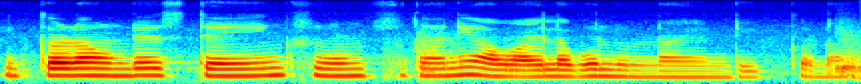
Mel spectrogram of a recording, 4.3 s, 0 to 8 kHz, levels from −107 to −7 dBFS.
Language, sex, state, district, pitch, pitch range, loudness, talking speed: Telugu, female, Andhra Pradesh, Annamaya, 205 Hz, 190-215 Hz, -19 LUFS, 110 wpm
